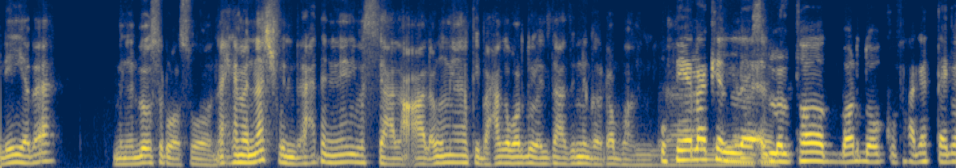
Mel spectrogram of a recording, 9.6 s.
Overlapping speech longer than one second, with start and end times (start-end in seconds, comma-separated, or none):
6.6-7.8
